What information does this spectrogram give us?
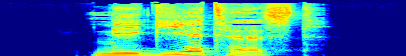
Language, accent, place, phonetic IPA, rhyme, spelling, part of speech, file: German, Germany, Berlin, [neˈɡiːɐ̯təst], -iːɐ̯təst, negiertest, verb, De-negiertest.ogg
- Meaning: inflection of negieren: 1. second-person singular preterite 2. second-person singular subjunctive II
